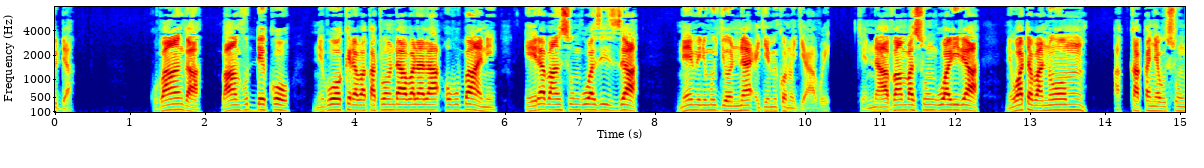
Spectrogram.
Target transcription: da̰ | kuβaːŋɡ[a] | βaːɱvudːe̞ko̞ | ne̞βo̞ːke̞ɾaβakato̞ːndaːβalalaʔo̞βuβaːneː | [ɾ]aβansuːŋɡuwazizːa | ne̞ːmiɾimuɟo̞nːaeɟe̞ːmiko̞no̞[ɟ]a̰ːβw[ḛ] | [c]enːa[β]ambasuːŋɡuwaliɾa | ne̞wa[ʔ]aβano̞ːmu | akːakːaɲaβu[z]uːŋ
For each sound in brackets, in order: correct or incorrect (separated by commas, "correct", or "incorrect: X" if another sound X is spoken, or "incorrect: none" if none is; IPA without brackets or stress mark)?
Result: correct, correct, correct, correct, correct, incorrect: v, incorrect: t, incorrect: s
